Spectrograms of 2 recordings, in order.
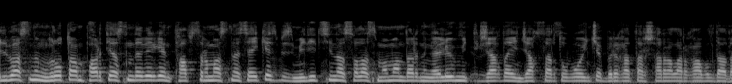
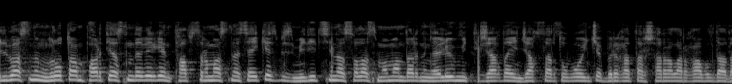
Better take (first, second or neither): first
